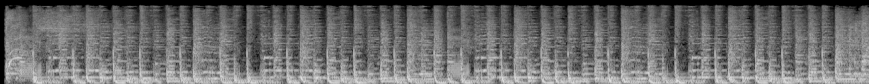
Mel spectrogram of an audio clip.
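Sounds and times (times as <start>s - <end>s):
Arabic music: 0.4s - 8.6s.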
